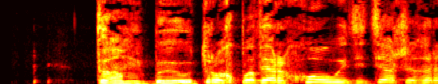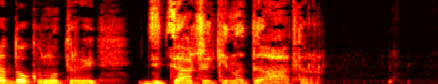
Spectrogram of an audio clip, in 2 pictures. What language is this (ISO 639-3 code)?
bel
